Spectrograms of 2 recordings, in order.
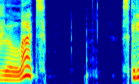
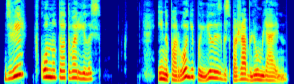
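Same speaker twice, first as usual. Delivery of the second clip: ordinary delivery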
